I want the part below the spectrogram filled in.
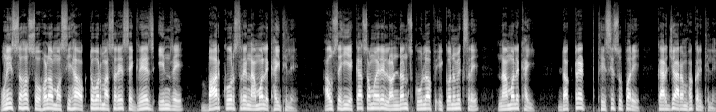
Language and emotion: Odia, neutral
